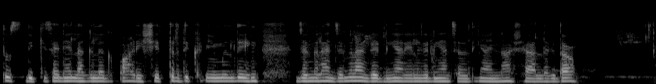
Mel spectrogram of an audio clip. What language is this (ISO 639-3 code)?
doi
